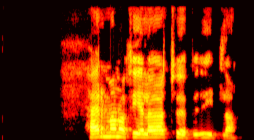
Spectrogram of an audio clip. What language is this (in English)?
Icelandic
